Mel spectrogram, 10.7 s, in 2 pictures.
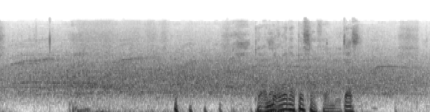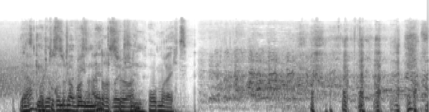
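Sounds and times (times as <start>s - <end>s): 
applause sound effect from a mixer button: 0.0s - 6.6s
laughter: 1.8s - 3.2s, 7.9s - 10.7s
speech: 3.2s - 4.8s, 5.6s - 7.8s, 9.3s - 10.7s.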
